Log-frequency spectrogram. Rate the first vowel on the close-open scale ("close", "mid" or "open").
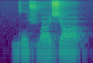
mid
